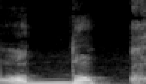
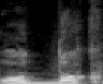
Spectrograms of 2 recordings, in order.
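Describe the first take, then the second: First: "অধ্যক্ষ" in full as "oddokkho", ending on o; final vowel sounded. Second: "অধ্যক্ষ" cut off as "oddokh", no closing o; final vowel dropped. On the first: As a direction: finish "অধ্যক্ষ" with an audible o after kkh. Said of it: "শব্দের শেষে একটা অ এর উচ্চারণ আছে". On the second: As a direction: stop "অধ্যক্ষ" dead on the kh. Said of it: "অধ্যক্ষ বলে থাইমা যায় না". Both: Shown as a demonstration.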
